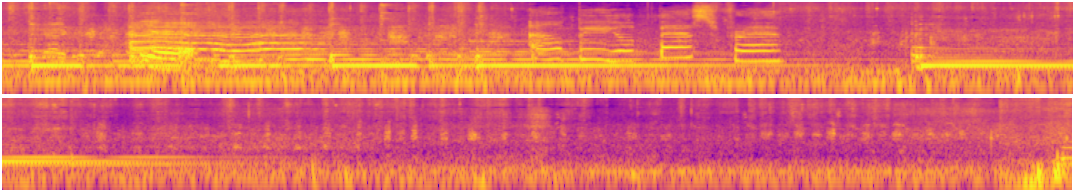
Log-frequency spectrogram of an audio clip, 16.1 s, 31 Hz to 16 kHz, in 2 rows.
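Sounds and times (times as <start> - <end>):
dog panting: 0.0 - 4.0, 6.4 - 16.0.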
